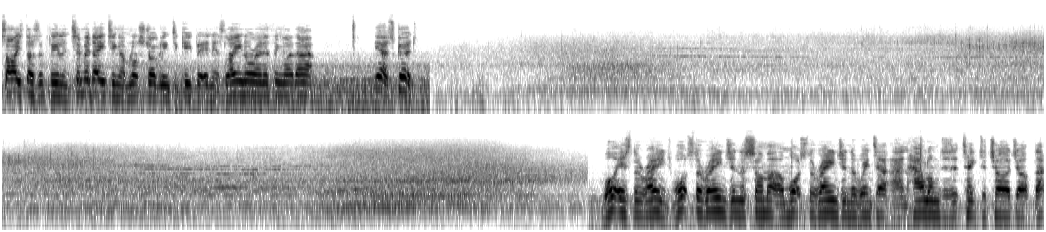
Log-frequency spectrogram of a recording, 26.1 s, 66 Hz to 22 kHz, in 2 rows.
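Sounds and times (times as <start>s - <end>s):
car tyre and road noise: 0.0s - 26.0s.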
